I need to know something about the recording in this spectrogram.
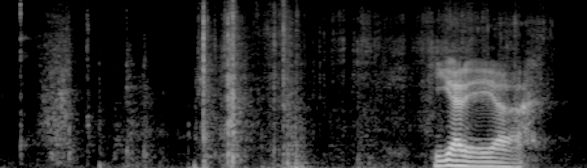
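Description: Cardboard packaging rustles in hands.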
